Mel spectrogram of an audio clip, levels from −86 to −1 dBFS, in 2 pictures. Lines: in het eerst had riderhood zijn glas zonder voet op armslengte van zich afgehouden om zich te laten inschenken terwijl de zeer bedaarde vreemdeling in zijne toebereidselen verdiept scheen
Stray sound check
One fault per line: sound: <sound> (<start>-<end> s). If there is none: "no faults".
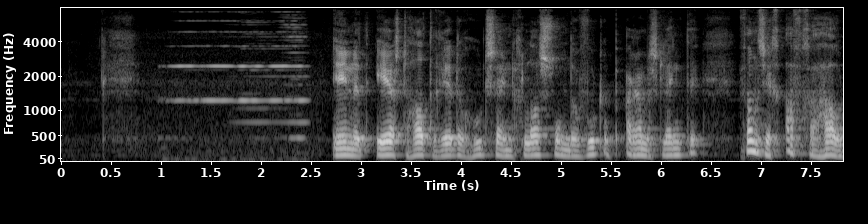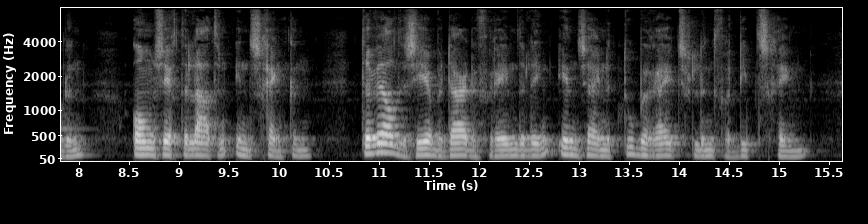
sound: squeak (1.0-2.5 s)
